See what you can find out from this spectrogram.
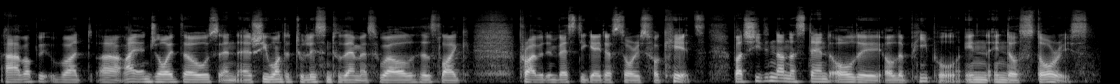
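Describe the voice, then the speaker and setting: A man's voice: lowish voice, fairly even intonation, moderate pace, a bit bright, no echo. A man hosting an interview, talking casually and hesitantly with many fillers and restarts. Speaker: podcast host.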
